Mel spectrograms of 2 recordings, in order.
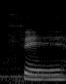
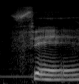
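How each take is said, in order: First: The word is said quietly. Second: The word is said loudly.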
